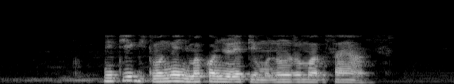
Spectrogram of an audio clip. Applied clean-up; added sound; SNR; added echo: none; none; none; none.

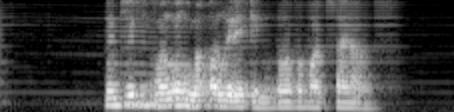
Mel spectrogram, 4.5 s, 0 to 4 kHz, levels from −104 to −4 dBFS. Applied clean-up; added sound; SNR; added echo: neural mask model DeepFilterNet 3.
